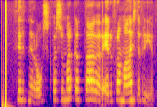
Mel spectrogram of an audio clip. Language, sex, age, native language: Icelandic, female, 18-19, Icelandic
